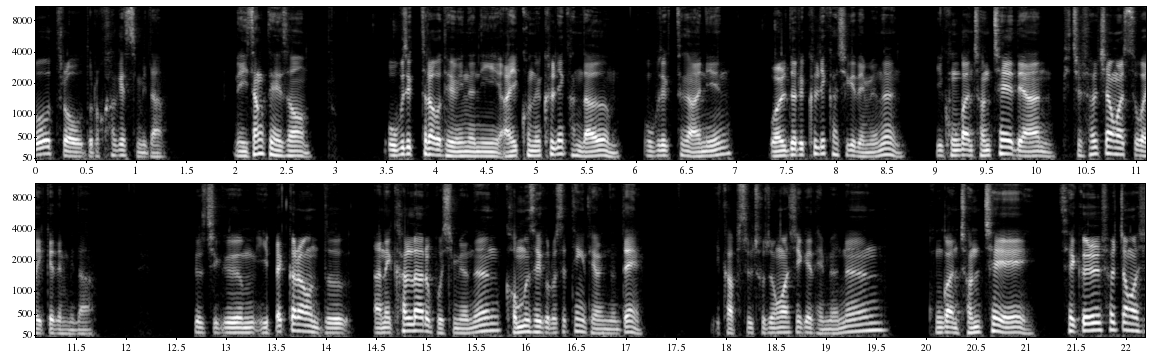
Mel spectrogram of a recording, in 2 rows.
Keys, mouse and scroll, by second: 8.1-10.4 scroll up 4, 8.9 middle click, 16.6-22.1 middle drag.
